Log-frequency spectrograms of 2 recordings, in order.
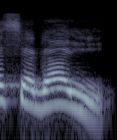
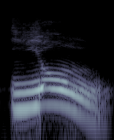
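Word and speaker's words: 四: It, ni, sam, shi, que é S-H-I. O shi, ele pode ser shi ou pode ser ion. São duas formas de se pronunciar. Shi e ion.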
